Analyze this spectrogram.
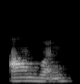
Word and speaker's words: Annwyn: So I know, look, it's tricky because it looks like Anne, you know, and everyone wants to just go Anne, but it's pronounced Annwyn.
